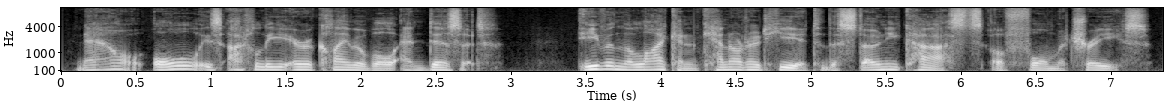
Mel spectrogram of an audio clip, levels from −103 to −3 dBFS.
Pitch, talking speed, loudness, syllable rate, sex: 125 Hz, 155 wpm, -18 LUFS, 5.1 syllables/s, male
